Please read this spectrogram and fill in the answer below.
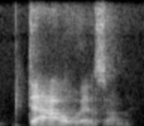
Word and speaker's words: Taoism: spelled two different ways with a D or a T at the beginning it's pronounced the same Taoism all right Taoism you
